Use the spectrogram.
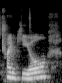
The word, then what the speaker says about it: Tranquille: this one is called, I think it's Tranquille, because it's spelled like the French way, sanatorium, in Kamloops, Oh.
